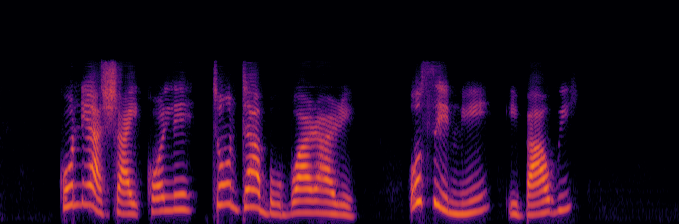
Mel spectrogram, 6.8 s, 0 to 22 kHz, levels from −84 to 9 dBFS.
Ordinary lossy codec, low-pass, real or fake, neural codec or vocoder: AAC, 48 kbps; 7.2 kHz; fake; codec, 16 kHz, 0.7 kbps, FocalCodec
